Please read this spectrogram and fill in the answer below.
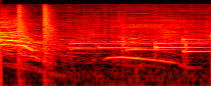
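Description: A woman's drawn-out exclamation trails off with a couple of clicks, then a simple electronic tune of plain beeping notes starts up, with a tone sliding down in pitch beneath it.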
